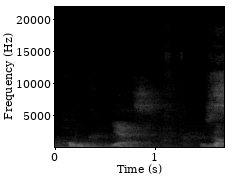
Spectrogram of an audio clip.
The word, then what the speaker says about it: Punc: Yeah, the name of the fanzine comes from the radio show I've been doing, which is also called Punc.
